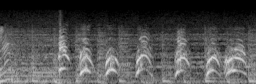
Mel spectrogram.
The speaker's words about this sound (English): Break out the sled dogs!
